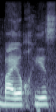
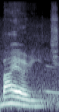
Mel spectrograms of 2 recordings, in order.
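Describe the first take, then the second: First: The name is said with a French pronunciation. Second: The name is said with an English pronunciation. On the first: "French উচ্চারণ আমি পারি না" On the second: "English উচ্চারণ হবে"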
